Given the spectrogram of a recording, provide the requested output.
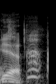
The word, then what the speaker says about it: Druig: There are some people who think that Kogan, I always mispronounce, I can't know his name, Druig from Eternals. – Druig, yeah.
